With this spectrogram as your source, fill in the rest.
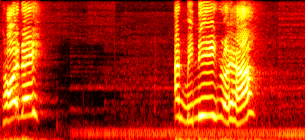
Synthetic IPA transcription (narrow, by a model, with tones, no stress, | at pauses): t̪ʰo˧jɗi˧j | ʔa˧nɓḭ˧˦ɗi˧ə˧ŋzo˨˩jhaː˨˦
